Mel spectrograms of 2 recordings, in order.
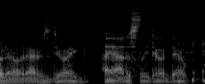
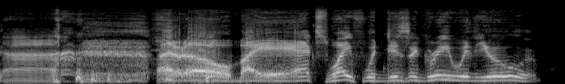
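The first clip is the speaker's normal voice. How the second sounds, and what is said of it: Big husband character voice. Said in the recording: “like a big husband voice energy... I was doing like big husband voice”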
